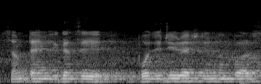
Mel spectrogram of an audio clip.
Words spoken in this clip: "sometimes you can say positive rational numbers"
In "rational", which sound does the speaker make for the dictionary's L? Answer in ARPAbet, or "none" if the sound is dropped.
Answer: N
